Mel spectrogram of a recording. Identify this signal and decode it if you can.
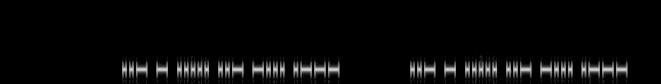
Morse code, heard as a keyed tone, about 36 wpm, 700 Hz. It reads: UT5UBJ UT5UBJ
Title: DXCC-100 Call Signs - 6 Characters - Repeated 3x - 35wpm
